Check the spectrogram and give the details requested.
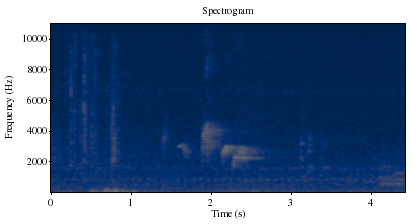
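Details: Red-whiskered bulbul decoy song used in trapping, recorded 19 November 2015: a brief burst of bright warbled notes around the middle, with low rumbling handling noise near the start.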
